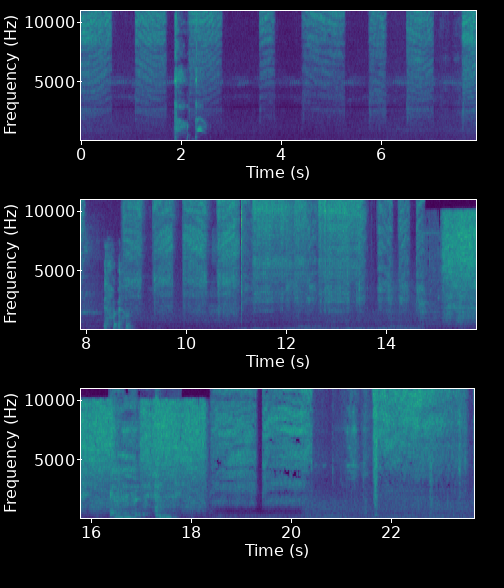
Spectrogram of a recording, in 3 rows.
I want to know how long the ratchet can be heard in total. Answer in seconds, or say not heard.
3 s.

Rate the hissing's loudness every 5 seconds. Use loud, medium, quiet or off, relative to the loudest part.
quiet, quiet, medium, loud, loud.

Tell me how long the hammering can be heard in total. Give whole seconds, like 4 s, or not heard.
not heard.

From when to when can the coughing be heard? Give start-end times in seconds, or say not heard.
1.9-2.5, 8.3-9.1, 16.4-17.8.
